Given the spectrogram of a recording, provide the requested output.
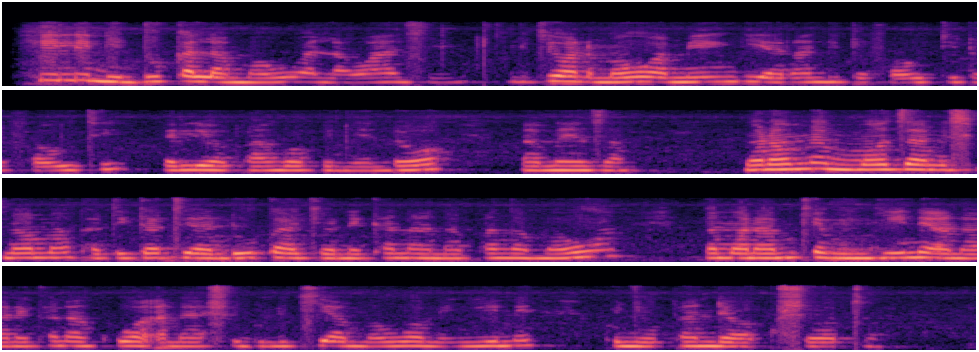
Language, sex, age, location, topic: Swahili, female, 18-24, Nairobi, finance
